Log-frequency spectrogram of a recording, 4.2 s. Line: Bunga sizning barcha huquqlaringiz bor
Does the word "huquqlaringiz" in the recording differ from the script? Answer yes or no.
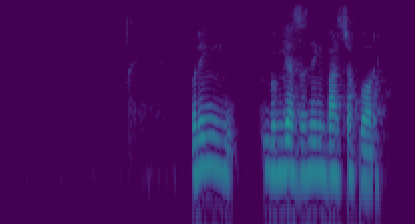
yes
